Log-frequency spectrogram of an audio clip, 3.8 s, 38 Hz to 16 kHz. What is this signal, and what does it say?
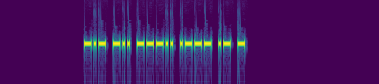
Morse code, heard as a keyed tone, about 50 wpm, 700 Hz. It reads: KD8JAT
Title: USA Call Signs - 6 Characters - 50wpm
